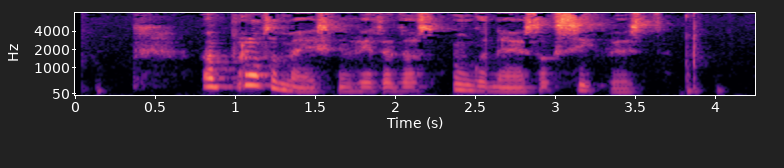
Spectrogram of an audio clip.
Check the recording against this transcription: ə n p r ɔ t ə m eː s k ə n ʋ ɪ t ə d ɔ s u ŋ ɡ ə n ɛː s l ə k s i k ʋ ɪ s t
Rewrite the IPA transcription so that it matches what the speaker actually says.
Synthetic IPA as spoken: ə n p r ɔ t ə m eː s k ə n ʋ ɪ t ə d ɔ s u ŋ ɡ ə n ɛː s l ə k s i k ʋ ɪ s t

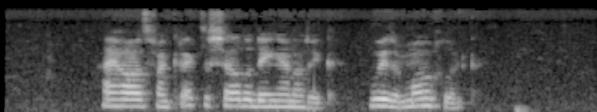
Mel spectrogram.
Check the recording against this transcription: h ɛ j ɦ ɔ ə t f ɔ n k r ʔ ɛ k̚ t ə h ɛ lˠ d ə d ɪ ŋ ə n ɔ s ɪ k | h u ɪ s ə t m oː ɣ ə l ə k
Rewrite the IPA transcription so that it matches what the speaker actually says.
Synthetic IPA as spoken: h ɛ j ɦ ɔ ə t f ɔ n k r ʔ ɛ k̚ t ə s ɛ lˠ d ə d ɪ ŋ ə n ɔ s ɪ k | h u ɪ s ə t m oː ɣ ə l ə k

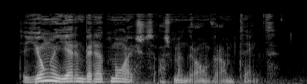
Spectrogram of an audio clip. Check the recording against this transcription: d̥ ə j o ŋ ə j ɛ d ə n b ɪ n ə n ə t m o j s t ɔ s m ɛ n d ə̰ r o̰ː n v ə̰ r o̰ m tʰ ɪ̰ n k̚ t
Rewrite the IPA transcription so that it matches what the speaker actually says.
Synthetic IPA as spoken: d̥ ə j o ŋ ə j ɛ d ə n b ɪ n ə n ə t m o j s t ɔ s m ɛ n d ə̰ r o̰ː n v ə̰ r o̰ m tʰ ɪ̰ ŋ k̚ t

